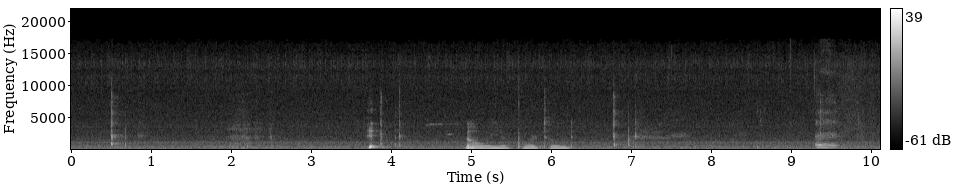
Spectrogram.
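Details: Hiccups: several short, abrupt, sharp hiccup sounds, some with a brief voiced squeak, in a quiet room with faint background voices.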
